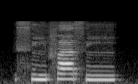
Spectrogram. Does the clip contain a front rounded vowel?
no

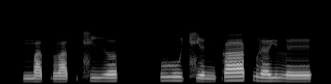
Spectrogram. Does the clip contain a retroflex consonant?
no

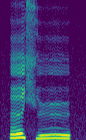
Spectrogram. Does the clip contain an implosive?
no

